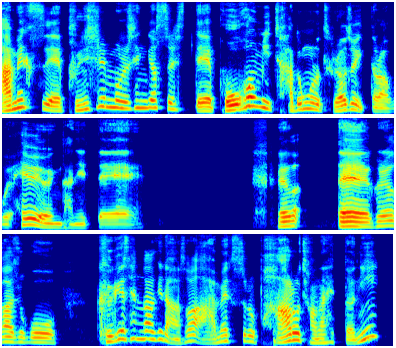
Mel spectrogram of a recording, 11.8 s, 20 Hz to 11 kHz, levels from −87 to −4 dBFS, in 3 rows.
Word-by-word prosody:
Amex에 170 - +3
분실물이 190 - -2
생겼을 210 -2 -2 0.2
때 120 0 +4
보험이 200 - +5
자동으로 165 -1 -3
들어져 145 +6 0
있더라고요, 100 -1 -6
해외여행 210 +4 +3
다닐 200 -1 -10
때. 100 0 -5 1.3
그래 135 +1 +4
가 150 - -1 0.4
예 135 -2 +9
그래 145 +3 -1
가지고 135 -4 -2 0.3
그게 160 +9 -2
생각이 230 -1 -3
나서 135 - -6 0.2
Amex로 165 +2 -7
바로 200 +3 +2
전화했더니 130 - -7
160 Hz, 320 characters per minute, -24 LUFS, 130-205 Hz, 1.3 s, 예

